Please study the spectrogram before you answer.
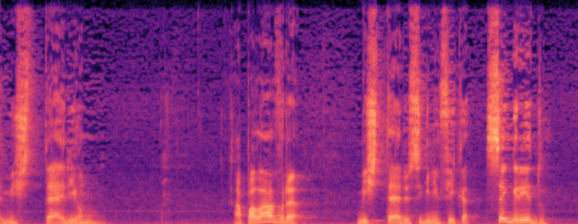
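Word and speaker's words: μυστήριον: O conceito bíblico de mistério do grego, que em grego a pronúncia é mysterion.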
